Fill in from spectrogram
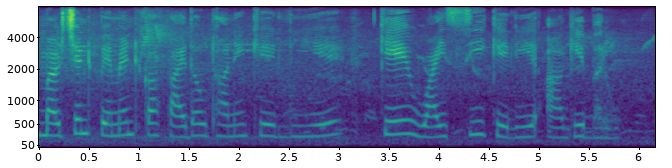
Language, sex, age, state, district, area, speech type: Urdu, female, 30-45, Uttar Pradesh, Aligarh, rural, read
